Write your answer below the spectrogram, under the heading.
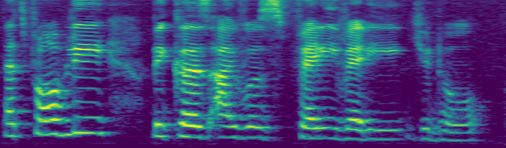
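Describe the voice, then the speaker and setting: A woman's voice: mid-range voice, animated, normal speed. A young woman with an Indian accent, telling her own story in a casual, chatty vlog and often using "like" and "you know". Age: young adult. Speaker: vlogger.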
